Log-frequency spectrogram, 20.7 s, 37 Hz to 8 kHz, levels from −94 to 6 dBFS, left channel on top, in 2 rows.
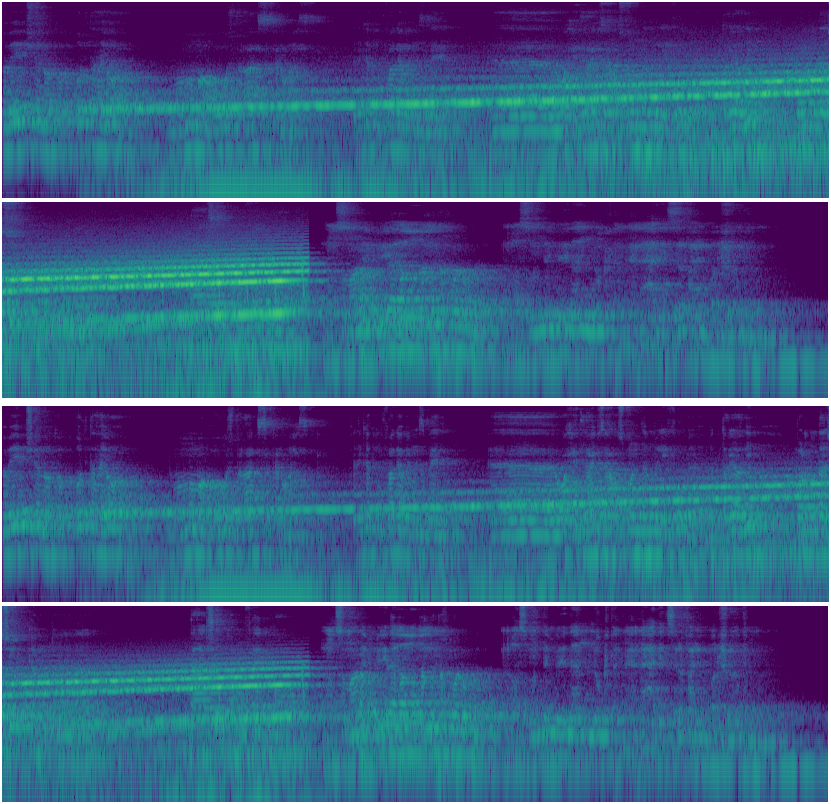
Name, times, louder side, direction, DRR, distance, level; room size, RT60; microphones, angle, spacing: voice 1, 0.0-1.6 2.0-3.8 4.4-5.5 6.0-9.4 9.9-11.5 12.6-14.0 14.6-14.9 15.1-16.3, right 1 dB, 40° right, -1 dB, 4.3 m, -42 dB
sound 1, 0.9-14.2, left 8 dB, 80° left, 0.4 m, -31 dB
sound 2, 1.7-13.6, equal, 15° left, 3.0 m, -53 dB
voice 2, 14.3-16.1 16.6-19.8, equal, 85° right, -1 dB, 3.8 m, -46 dB
23.0 x 17.5 x 6.9 m, 2.5 s
head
